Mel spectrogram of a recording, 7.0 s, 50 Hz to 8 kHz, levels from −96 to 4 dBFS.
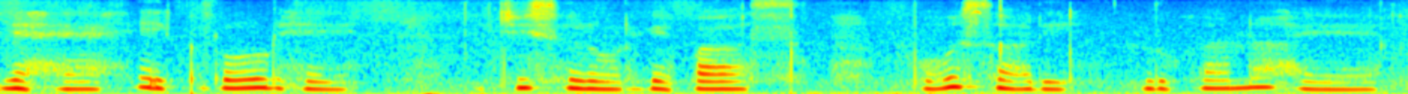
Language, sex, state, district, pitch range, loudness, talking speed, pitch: Hindi, female, Uttar Pradesh, Saharanpur, 220-255 Hz, -16 LUFS, 100 wpm, 235 Hz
